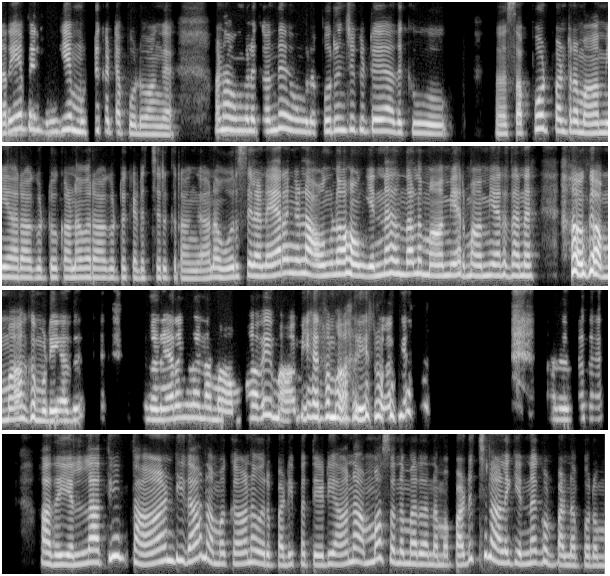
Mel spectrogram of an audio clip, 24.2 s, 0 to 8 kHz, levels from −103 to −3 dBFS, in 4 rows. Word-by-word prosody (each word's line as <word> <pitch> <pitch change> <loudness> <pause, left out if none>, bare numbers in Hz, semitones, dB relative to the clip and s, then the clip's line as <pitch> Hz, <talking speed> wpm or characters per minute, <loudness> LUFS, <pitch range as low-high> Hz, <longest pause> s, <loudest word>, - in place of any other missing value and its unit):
நெறைய 240 +8 +1
பேர் 275 -2 -1
இங்கேயே 260 +5 +1
முட்டுக்கட்டை 225 -1 -5
போடுவாங்க. 175 -2 -3 0.5
ஆனா 275 - +1
உங்களுக்கு 245 -1 -2
வந்து 290 +5 +1
உங்கள 225 -2 -2
புரிஞ்சுகிட்டு 260 -1 -1
அதுக்கு 210 -1 -3 0.8
அ - - -2
சப்போர்ட் 285 +8 -1
பண்ற 235 -2 0
மாமியாராகட்டும், 195 -2 0
கணவராகட்டும் 190 0 -2
கிடைச்சிருக்கறாங்க. 180 -2 -7
ஆனா, 200 +2 -1
ஒரு 205 - 0
சில 235 -2 +3
நேரங்கள்ல 280 +3 +3
அவங்களும் 250 +3 +4
அவங்க 225 -2 +4
என்ன 255 +4 +2
இருந்தாலும் 260 0 +2
மாமியார் 230 +1 +2
மாமியார் 230 +1 +1
தான, 225 0 +2 0.5
அவங்க 245 -2 +8
அம்மாக 235 +6 +2
முடியாது. 210 +2 +3 0.7
சில 230 -1 +2
நேரங்கள்ல 270 +3 +1
நம்ம 230 -2 0
அம்மாவே 260 +9 0
மாமியார 275 +7 +2
மாறிருவாங்க. 275 +4 +2 1.5
அதனால, 235 +2 -6 0.6
அத 215 -2 0 0.2
எல்லாத்தையும் 260 - +1
தாண்டி 275 +8 +1
தான் 345 +3 0
நமக்கான 230 +2 -3
ஒரு 215 - -4
படிப்ப 215 +2 -6
தேடி 205 +2 -2
ஆனா, 270 +4 -1
அம்மா 300 +7 0
சொன்ன 240 -3 -2
மாரி 225 -1 0
தான் 210 -1 -4
நம்ம 200 0 -6
படிச்ச 325 - -4
நாளைக்கு 245 -3 -1
என்னங்க 250 +2 -4
பண்ண 200 -1 -4
போறோம்? 190 -1 -6
230 Hz, 140 wpm, -20 LUFS, 210-260 Hz, 1.5 s, அவங்க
